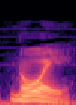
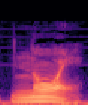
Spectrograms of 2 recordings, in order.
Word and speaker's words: neu: Weber, 그 다음에 에우는 로 아웅라우트 우는 오이로 발음합니다. 오이, 그래서 heute, heute, neu, neu, der Freund, der Freund, 그 다음에 das Fräulein, das Fräulein, das Fräulein, 자, 오늘은 발음에 대해서 공부를 했습니다.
